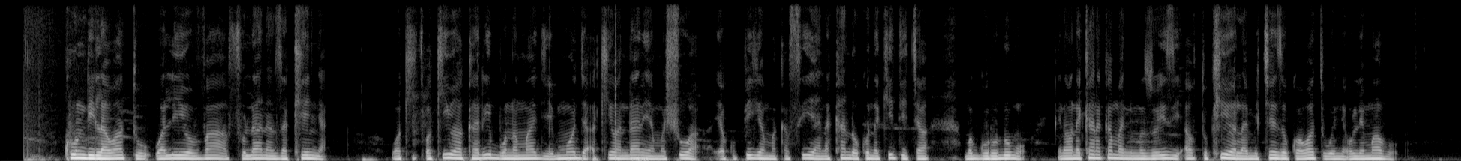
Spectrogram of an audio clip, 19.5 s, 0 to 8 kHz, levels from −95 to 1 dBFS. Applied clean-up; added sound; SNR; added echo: none; none; none; none.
